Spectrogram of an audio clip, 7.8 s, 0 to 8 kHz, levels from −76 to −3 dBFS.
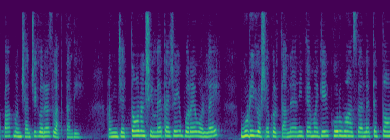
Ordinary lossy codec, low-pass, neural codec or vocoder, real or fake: none; none; codec, 16 kHz, 1.1 kbps, Voila-Tokenizer; fake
